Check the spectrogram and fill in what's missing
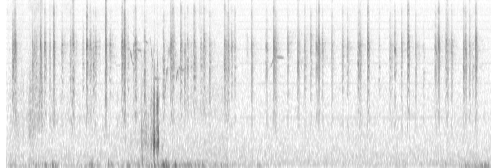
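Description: Brewer's Blackbirds giving sharp, dry chack notes, scattered irregularly several times a second, with one louder harsh note near the middle.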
